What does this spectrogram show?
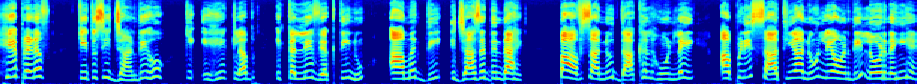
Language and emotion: Punjabi, surprised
